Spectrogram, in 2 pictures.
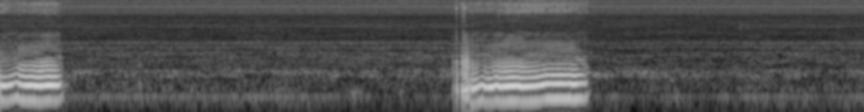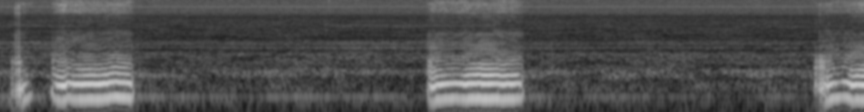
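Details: Shih Tzu dog snoring while asleep: loud, buzzy, droning snores repeating about every four seconds, with quiet room hum between them.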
